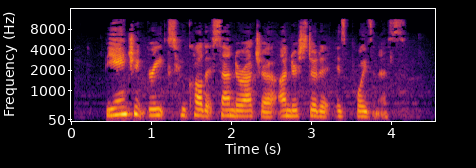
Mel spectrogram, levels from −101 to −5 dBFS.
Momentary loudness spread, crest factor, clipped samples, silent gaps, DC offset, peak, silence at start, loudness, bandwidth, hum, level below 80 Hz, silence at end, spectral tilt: 14 LU; 18 dB; under 0.1%; none; under 0.1%; -8 dBFS; 0.45 s; -25 LUFS; 11.5 kHz; none; -70 dBFS; 0.4 s; -3.5 dB/octave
